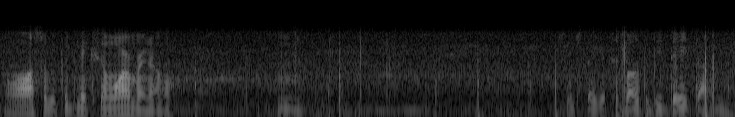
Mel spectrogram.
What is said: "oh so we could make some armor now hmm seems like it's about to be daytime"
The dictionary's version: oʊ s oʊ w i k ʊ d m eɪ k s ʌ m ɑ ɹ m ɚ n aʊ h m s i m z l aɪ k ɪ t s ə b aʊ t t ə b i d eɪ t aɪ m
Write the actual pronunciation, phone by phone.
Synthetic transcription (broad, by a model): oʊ s oʊ w i k ʊ d m eɪ k s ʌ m ɑ ɹ m ɚ n aʊ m s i m s l aɪ k ɪ t s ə b aʊ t t ə b i d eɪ t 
